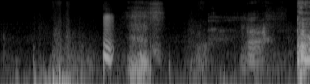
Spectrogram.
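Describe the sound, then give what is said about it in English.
A few harsh, close-up snorts and raspy throat-clearing bursts come in quick succession, loud and abrupt, with breathy vocal noises between them. “Inconvenient timing that I made a nose snorting, clearing my throat voice right as you ripped ass.”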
